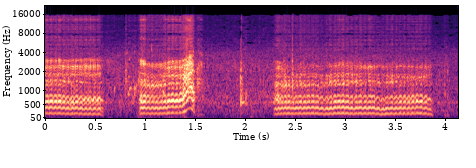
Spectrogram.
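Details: City-dwelling Jack Russell terrier facing a rat snake gives long, strained, howling barks, one rising sharply before cutting off, then a sustained wavering cry lasting over a second, with brief quiet breaths between.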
